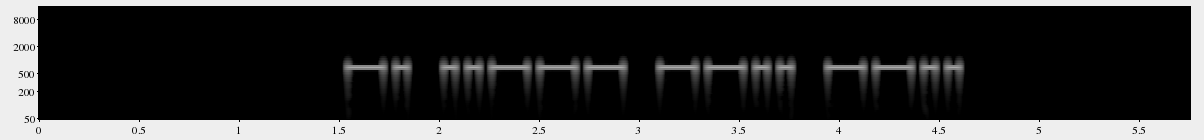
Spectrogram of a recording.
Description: Morse code, heard as a keyed tone, about 20 wpm, 700 Hz. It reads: N2ZZ
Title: Speed Racing - USA 1x2 Call Signs 17wpm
